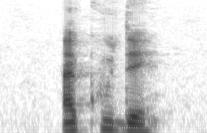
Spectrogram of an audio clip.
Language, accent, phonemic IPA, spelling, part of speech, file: French, France, /a.ku.de/, accouder, verb, LL-Q150 (fra)-accouder.wav
- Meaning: to rest, lean (on one's elbows)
